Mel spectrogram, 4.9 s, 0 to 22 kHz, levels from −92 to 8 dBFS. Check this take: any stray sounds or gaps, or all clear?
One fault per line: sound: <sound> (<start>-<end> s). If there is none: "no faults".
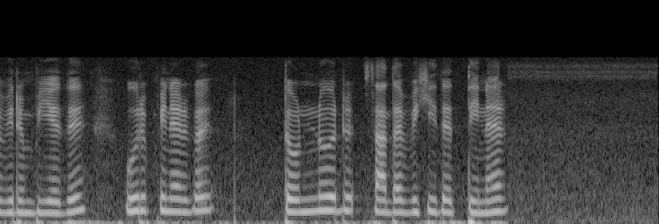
no faults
